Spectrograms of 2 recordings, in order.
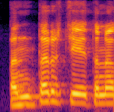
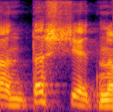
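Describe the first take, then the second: First: अंतर चेतना with r before che; r form. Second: अंतश्चेतना with sh joined to che; sibilant, no r. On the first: Teacher showing the faulty form, अंतर चेतना with r. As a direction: say अंतर चेतना as "antar chetanaa". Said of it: "कुछ नहीं होता". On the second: Teacher giving the correct form, अंतश्चेतना with sibilant. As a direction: say अंतश्चेतना as "antash-chetnaa". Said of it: "ये र नहीं आएगा". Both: Shown as a demonstration.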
